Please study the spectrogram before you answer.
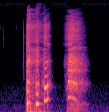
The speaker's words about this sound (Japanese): お耳に吐息がふーってかかるの、くすぐったいですか？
